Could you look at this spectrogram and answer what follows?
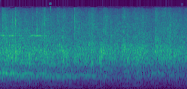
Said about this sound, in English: A lot of clapping in the background.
